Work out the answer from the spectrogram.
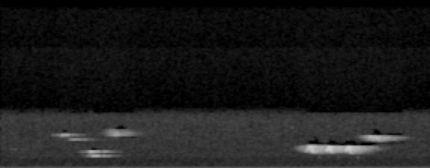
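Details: Nightingale singing in a forest: a few short, high chirped notes, a pause, then a louder buzzy burst followed by a thin high note, over a steady low hum.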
